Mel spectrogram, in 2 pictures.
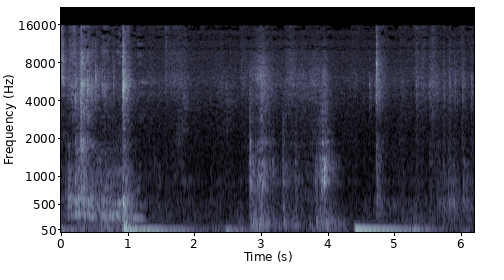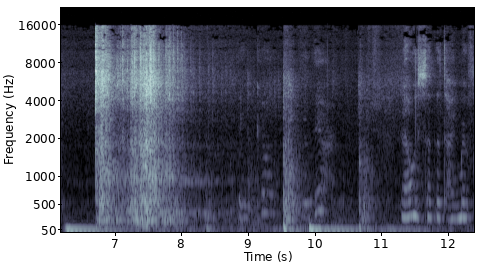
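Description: Oven door clunking open, then a metal baking tray rattling and scraping onto the oven's wire rack for over a second, then the door knocking shut.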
